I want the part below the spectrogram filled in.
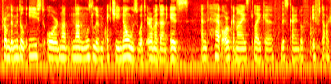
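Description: Her low voice comes across flat and moderately paced, with slight hiss or hum. She is a young woman from Syria being interviewed casually in an indoor cafe, speaking earnestly but with frequent fillers and restarts.

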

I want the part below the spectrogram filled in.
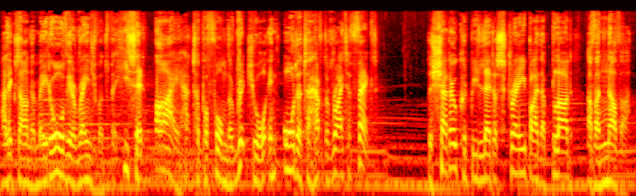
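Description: A man's voice: mid-range voice, a little fast, lightly acted. An actor playing a haunted young man reading his diary aloud in a video game, tense and guilt-ridden. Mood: shaken, guilty. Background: game music.

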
